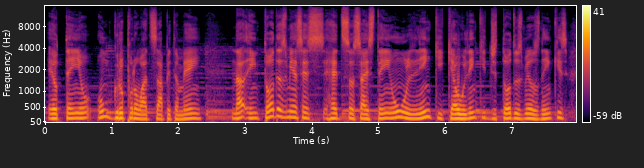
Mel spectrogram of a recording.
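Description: A man's voice: fairly high pitch, fairly even intonation, measured pace, warm tone, faint music behind. Man, earnest Portuguese learner. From United States. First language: English. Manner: earnest and motivational, with frequent fillers. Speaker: podcast host and language teacher. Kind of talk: casual solo podcast monologue.

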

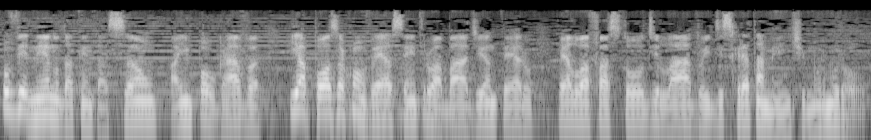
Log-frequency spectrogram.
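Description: A man's voice: medium pitch, moderate pace, few pauses, a little mellow. Male radio drama narrator over music. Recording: music under the voice.

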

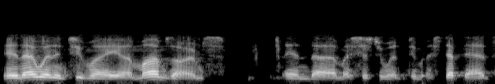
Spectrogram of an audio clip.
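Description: A man's voice: deep voice, normal speed. An older man telling a long personal story in a casual interview, rambling with many restarts and fillers. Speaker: guest telling his life story. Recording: tinny phone-like line.

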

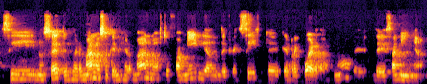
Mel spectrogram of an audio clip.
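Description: A woman's voice: lowish voice, steady tone, measured pace, echoey room. A woman hosting an interview, asking questions in a casual, engaged way.

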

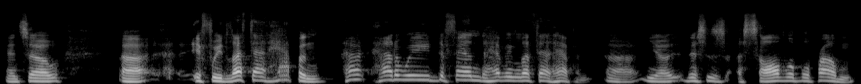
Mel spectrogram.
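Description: A man's voice: fairly high pitch, normal speed, a little mellow, no room sound. An older man, a guest author on a podcast, making his case earnestly and often repeating words as he goes. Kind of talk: podcast interview.

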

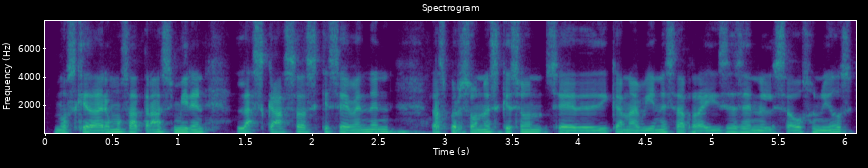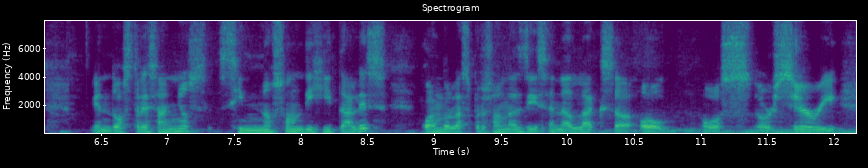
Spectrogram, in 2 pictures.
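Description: A man's voice: mid-range voice, moderate pace. Male podcast host, middle voice, earnest and encouraging, restates lines as he goes. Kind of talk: motivational talk.

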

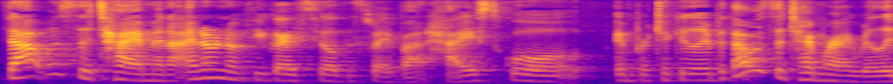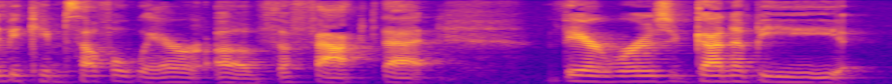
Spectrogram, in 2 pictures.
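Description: Woman, 30s, raspy low alto, loose chatty storyteller on a podcast. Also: a little fast, pushed and bright. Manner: rambling, many fillers and restarts. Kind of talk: casual podcast conversation.

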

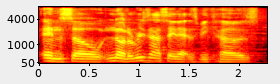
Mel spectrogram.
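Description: A man hosting a casual podcast, talking in a relaxed, rambling way with lots of fillers. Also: medium pitch, a little fast. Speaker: podcast host. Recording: dull lo-fi sound.

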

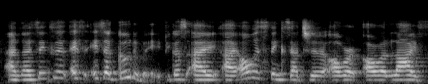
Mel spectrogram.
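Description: A woman from China with a Chinese accent, a native Chinese speaker telling stories as an interview guest in halting English, searching for words and often chuckling. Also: mid-range voice. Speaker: interview guest, science fiction writer and translator. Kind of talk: casual interview storytelling. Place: remote internet call.

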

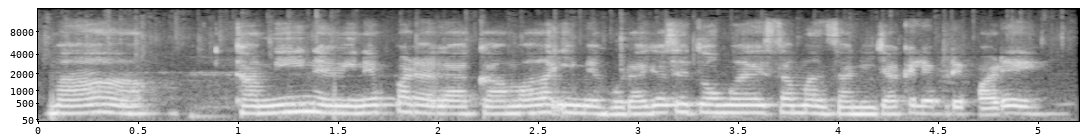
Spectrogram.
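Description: Even-toned young Colombian daughter played by an actress. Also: female voice, medium pitch, moderate pace, lightly acted. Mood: gentle, coaxing. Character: caring young daughter looking after her mother. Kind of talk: radio drama acting.

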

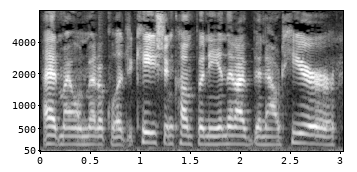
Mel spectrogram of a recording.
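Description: A middle-aged woman from Connecticut speaks as an interview guest, her voice on the lower side. She talks earnestly and reflectively about her work, pressing her points with emphasis. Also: level tone, fast, fairly bright tone. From Connecticut, USA. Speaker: guest, activist. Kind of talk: interview answers.

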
